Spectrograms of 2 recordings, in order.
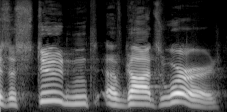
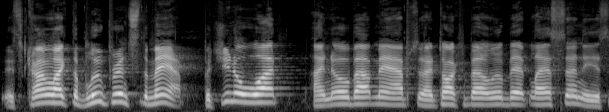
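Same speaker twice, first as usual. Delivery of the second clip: ordinary talk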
